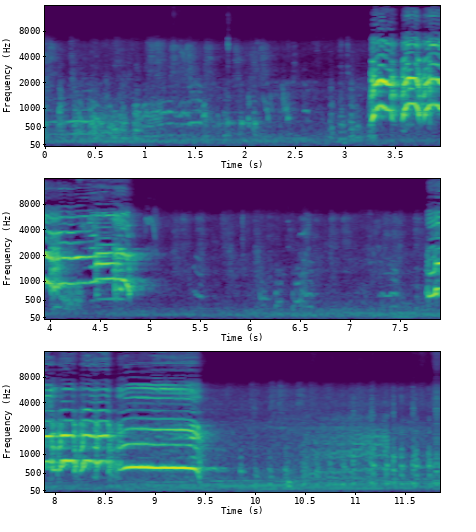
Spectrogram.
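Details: Two loud rooster crows about four seconds apart, each lasting under two seconds with a broken start and a held, harmonic note. Low clucking fills the gaps.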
